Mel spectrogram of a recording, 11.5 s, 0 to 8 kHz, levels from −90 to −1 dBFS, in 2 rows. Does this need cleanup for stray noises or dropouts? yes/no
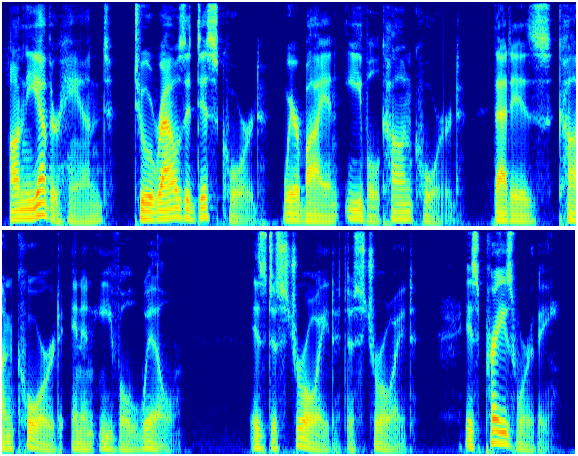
no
